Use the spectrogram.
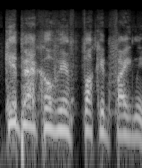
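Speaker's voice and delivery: a high, hammed-up enraged yell; furious yelling. Wounded fighter yelling after the one who fled, raging. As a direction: scream threats at the fleeing enemy. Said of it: "She's yelling".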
